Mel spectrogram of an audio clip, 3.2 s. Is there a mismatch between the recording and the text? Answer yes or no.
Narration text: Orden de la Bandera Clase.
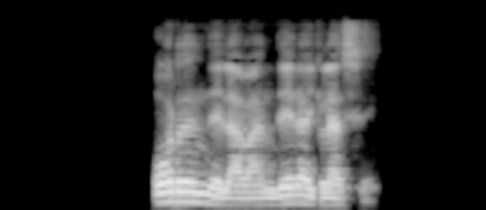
no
